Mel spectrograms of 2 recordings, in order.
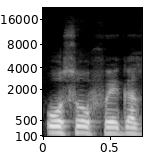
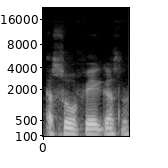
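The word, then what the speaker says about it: esophagus: कुछ लोग इसे ओसोफेगस भी पढ़ते हैं, लेकिन एसोफेगस बेस्ट है प्रोनाउंसिएशन के हिसाब से, क्योंकि प्रोनाउंसिएशन भी बहुत ज़्यादा इंपॉर्टेंट है।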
